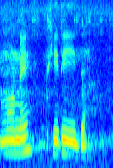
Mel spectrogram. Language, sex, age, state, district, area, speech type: Santali, female, 30-45, West Bengal, Uttar Dinajpur, rural, spontaneous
